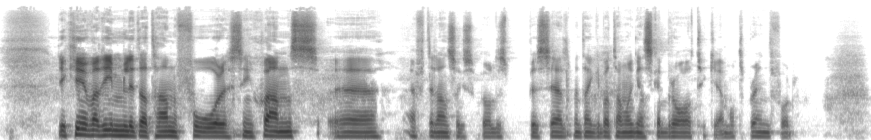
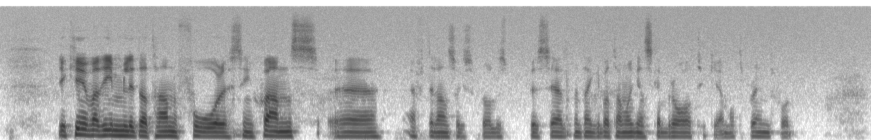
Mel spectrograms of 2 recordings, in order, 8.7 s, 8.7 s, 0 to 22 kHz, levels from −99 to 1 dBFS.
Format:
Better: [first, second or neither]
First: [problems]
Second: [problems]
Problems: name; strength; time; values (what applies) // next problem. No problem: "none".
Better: first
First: none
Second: hiss; noticeable; throughout; 15 dB below the speech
